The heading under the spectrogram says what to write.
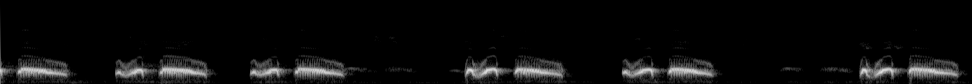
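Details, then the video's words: Full hạp bổi song of a spotted dove, calling, urging and cooing, recorded live with no background noise; around six low phrases, each a quick bouncing note followed by a longer gently falling coo, in irregular bursts. "Cu Gáy Giọng Hạp Bổi ĐỦ BÀI (GỌI +THÚC + GÙ)"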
